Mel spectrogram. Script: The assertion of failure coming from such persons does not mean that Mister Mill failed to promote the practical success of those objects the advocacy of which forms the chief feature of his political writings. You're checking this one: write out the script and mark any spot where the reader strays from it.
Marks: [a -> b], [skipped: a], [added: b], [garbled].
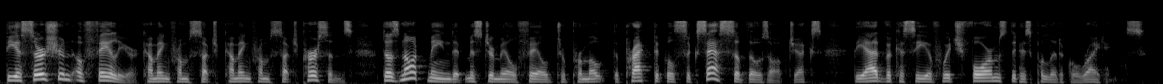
The assertion of failure coming from such [added: coming from such] persons does not mean that Mister Mill failed to promote the practical success of those objects the advocacy of which forms the [skipped: chief feature of] his political writings.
